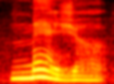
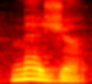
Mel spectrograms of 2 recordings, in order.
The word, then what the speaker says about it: measure: word yes measure measure sound measure sound measure which is wrong English so you should pronounce the S letter here as measure measure not sh it's should be measure so while you are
